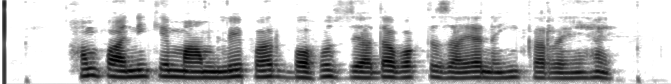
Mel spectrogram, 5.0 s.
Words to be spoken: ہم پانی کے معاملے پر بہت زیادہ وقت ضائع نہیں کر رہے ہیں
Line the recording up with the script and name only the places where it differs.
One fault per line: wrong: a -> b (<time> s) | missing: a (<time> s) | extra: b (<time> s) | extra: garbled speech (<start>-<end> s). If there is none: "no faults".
no faults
